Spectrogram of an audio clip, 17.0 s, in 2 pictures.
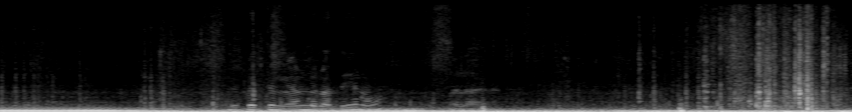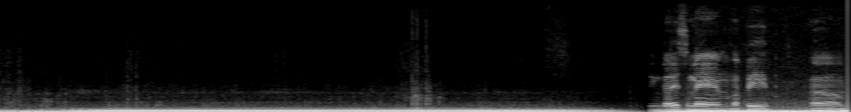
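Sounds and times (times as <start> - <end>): vehicle engine humming: 0.0 - 17.0
clicks and rattles: 6.3 - 8.7.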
